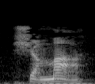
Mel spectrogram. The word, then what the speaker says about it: Shema: So, in the Strong's Hebrews 80:85, Shema, I believe I'm actually pronouncing that right, because there's a website that will, you can click the word and they'll pronounce the word for you.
